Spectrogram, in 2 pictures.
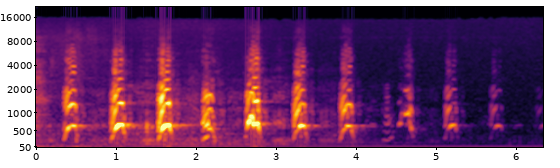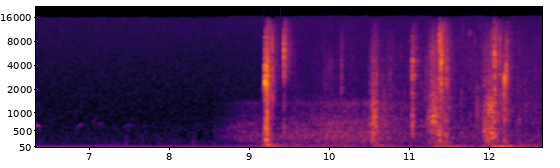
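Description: A dog barks repeatedly in a quick, evenly spaced series that grows fainter and trails off into whimpers, then silence before some soft rustling and clicking noises.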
